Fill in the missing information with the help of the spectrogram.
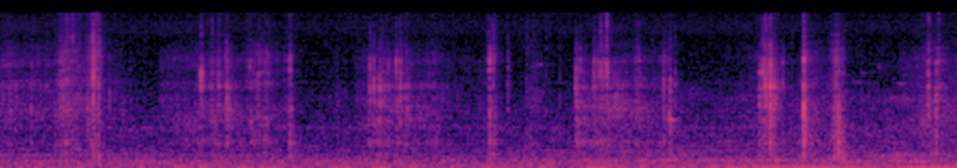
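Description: Long nails tap and scratch the ridged surface of a small, hollow, shiny metallic-pink plastic shell-shaped purse from a Barbie The Movie doll, held in the hand. Quiet, irregular light clicking taps mix with brief dry scratching rasps over a faint steady background.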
